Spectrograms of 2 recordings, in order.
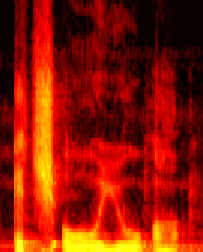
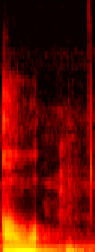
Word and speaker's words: hour: Then next word H-O-U-R, an hour, an hour. So here H is silent. The dominant sound here is O.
